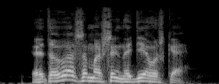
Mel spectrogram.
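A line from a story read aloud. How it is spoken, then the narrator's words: Stern question. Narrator (Russian): строго спросил один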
